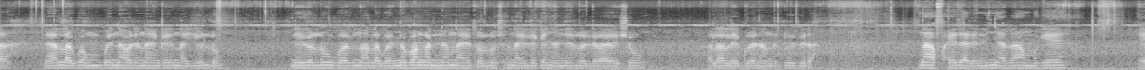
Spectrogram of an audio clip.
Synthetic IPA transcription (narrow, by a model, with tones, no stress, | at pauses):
a˨ | nɛ˨a˦la˨ɡwa˦m˦bɔ˦i˦na˦wɔ˨ɾi˨˦na˦i˦ŋɡa˦ɾi˦na˨jo˦lo˨ | ne˦kɔ˦lo˦ŋɡu˨a˨bi˦na˦la˨ɡwa˦˨mɛ˦βa˦ŋɡa˦n˨nɛ˦na˨ɛ˦tɔ˨lo˦so˦na˨i˦lɛ˦kɛ˦ɲa˨ne˦lɔ˨lɛ˨ka˦jɔ˦ʃo˦ | a˨la˦˨la˨i˨˦ɡu˨ɾa˦n˨a˨nda˨do˦bi˦ɾa˦ | na˦˨fa˨i˦da˨ɾɛ˨ni˦ɲa˨ɾa˦˨mʊ˨kɛ˦˨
